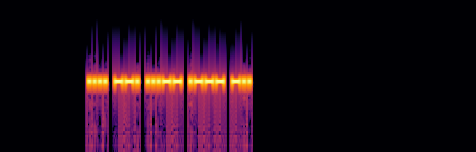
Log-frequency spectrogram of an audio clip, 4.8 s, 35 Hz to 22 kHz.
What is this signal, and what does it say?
Morse code, heard as a keyed tone, about 47 wpm, 700 Hz. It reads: HG3JD
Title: DXCC-100 Call Signs - 5 Characters - Repeated 3x - 45wpm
